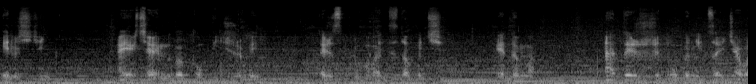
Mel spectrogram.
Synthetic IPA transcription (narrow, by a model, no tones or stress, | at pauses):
ɛlɕt͡ɕiɲ | ajaxt͡ɕawɛmɡɔkupʲid͡ʑʐɛbɘ̰ | t̪ɛʂspɾubɔva̰d͡ʑzd̪ɔbɘt͡ɕ | vʲjad̪ɔmɔ | naɡlɛʐʐɛd̪wuɡɔɲɛzajd͡ʑaw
